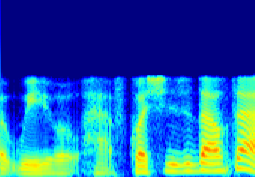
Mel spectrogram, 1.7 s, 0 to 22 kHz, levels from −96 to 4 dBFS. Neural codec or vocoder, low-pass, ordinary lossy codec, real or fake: codec, 16 kHz in and 24 kHz out, 0.9 kbps, LongCat-Audio-Codec, four codebook decoder; 3.6 kHz; none; fake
